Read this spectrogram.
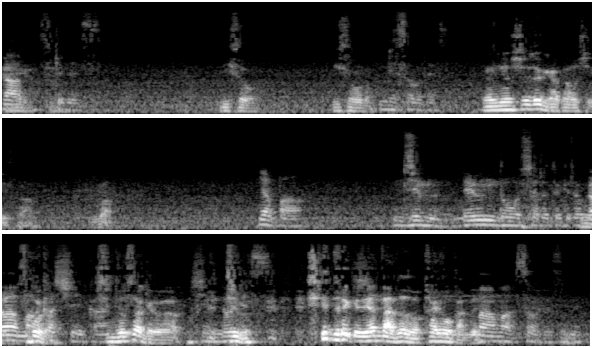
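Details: Young man with dysarthria and higher brain dysfunction after diffuse axonal injury from a traffic accident, with left hemiparesis; dysarthria.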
